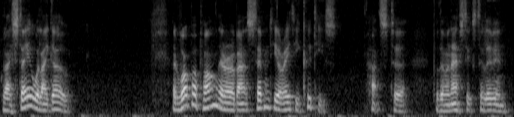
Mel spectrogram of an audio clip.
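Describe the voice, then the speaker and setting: A man, a Buddhist monk, reads a translated spiritual talk aloud in a measured, emphatic way, posing rhetorical questions. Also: mid-range voice, expressive, warm tone. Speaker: Buddhist monk reading a teacher's talks aloud. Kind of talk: reading a translated Dharma talk aloud, with brief asides.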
